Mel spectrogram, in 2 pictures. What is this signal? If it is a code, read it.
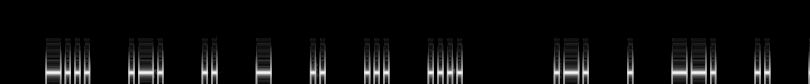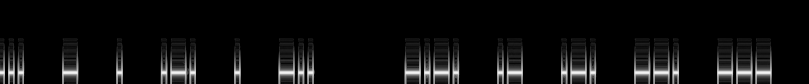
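Morse code, heard as a keyed tone, about 25 wpm, spaced as for 15 wpm, 550 Hz. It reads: BRITISH REGISTERED CARGO
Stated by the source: Morse code news headlines sent at 15 wpm.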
